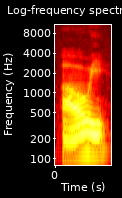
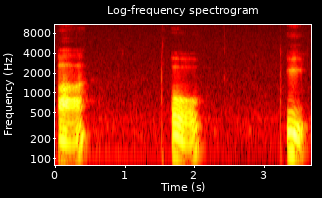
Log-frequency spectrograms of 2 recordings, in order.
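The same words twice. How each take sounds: First: Aoi said as one flowing word; whole word. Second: A, o, i sounded out one at a time; syllable by syllable. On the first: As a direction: join the vowels into aoi. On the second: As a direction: break aoi into its vowels. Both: Shown as a demonstration. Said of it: "First syllable".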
